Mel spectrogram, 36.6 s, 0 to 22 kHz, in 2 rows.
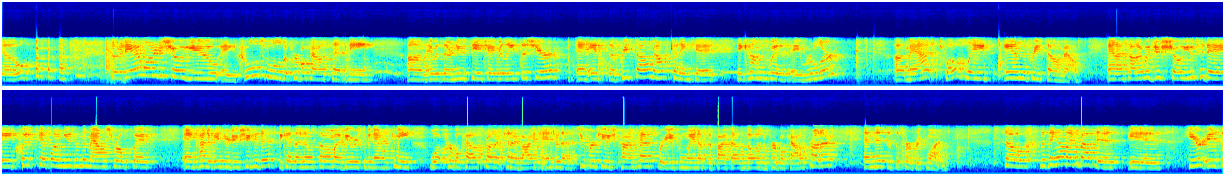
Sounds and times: Speech: 0.0s - 0.5s, 1.6s - 12.7s, 13.4s - 32.6s, 33.3s - 36.6s.

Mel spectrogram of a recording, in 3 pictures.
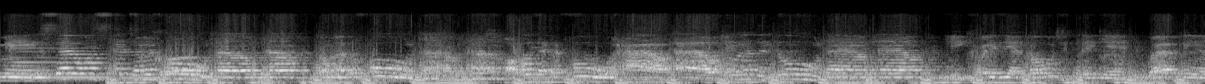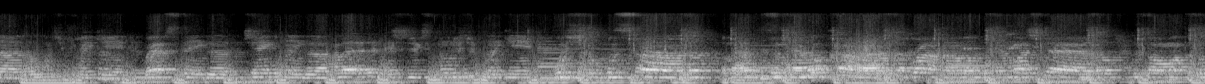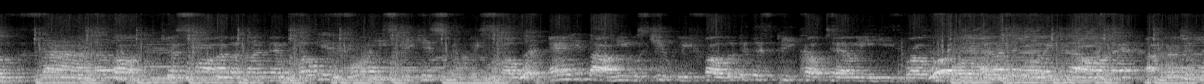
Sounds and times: Music of Latin America: 0.0s - 30.9s, 33.1s - 36.1s.

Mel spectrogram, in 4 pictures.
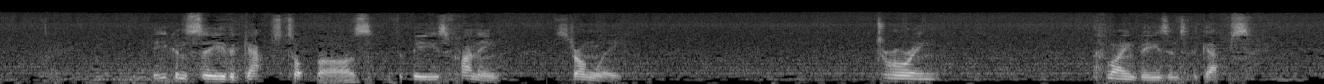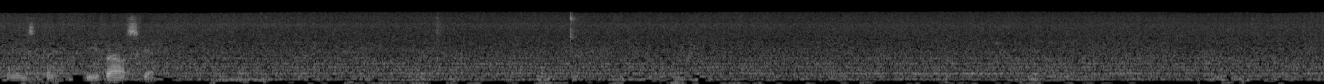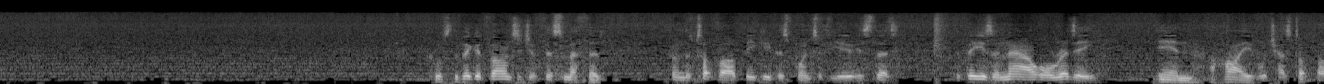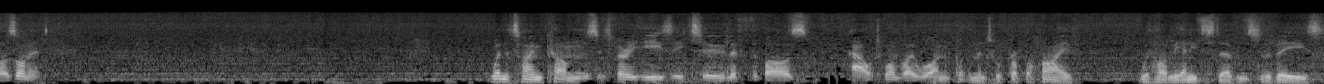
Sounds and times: Bee, wasp, etc.: 0.0s - 52.9s
Fly, housefly: 0.0s - 52.9s.

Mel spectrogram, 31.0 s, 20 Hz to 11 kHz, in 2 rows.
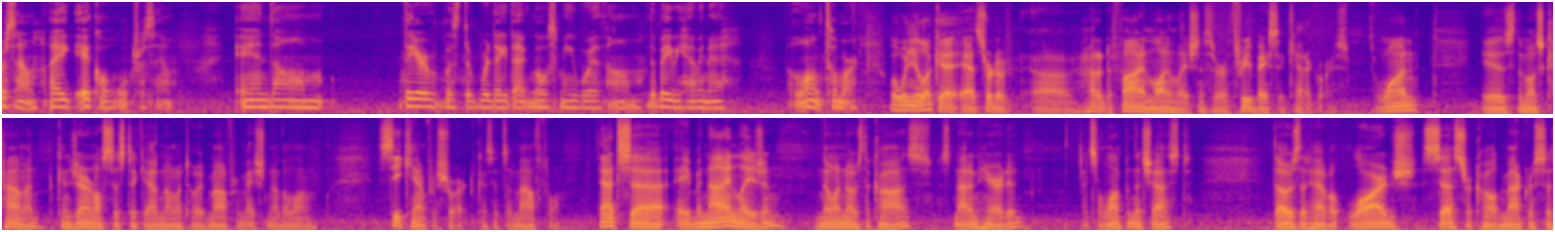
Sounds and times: Speech: 7.9s - 14.2s, 14.8s - 18.7s, 19.3s - 27.4s, 28.2s - 31.0s.

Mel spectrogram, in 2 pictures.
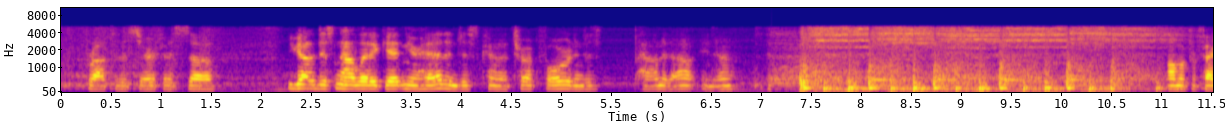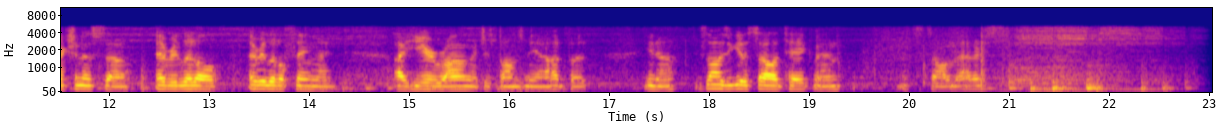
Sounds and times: Music: 0.0s - 2.1s, 7.0s - 17.4s, 20.2s - 23.0s
Speech: 0.2s - 1.6s, 2.2s - 6.8s, 11.1s - 16.8s, 17.4s - 21.0s.

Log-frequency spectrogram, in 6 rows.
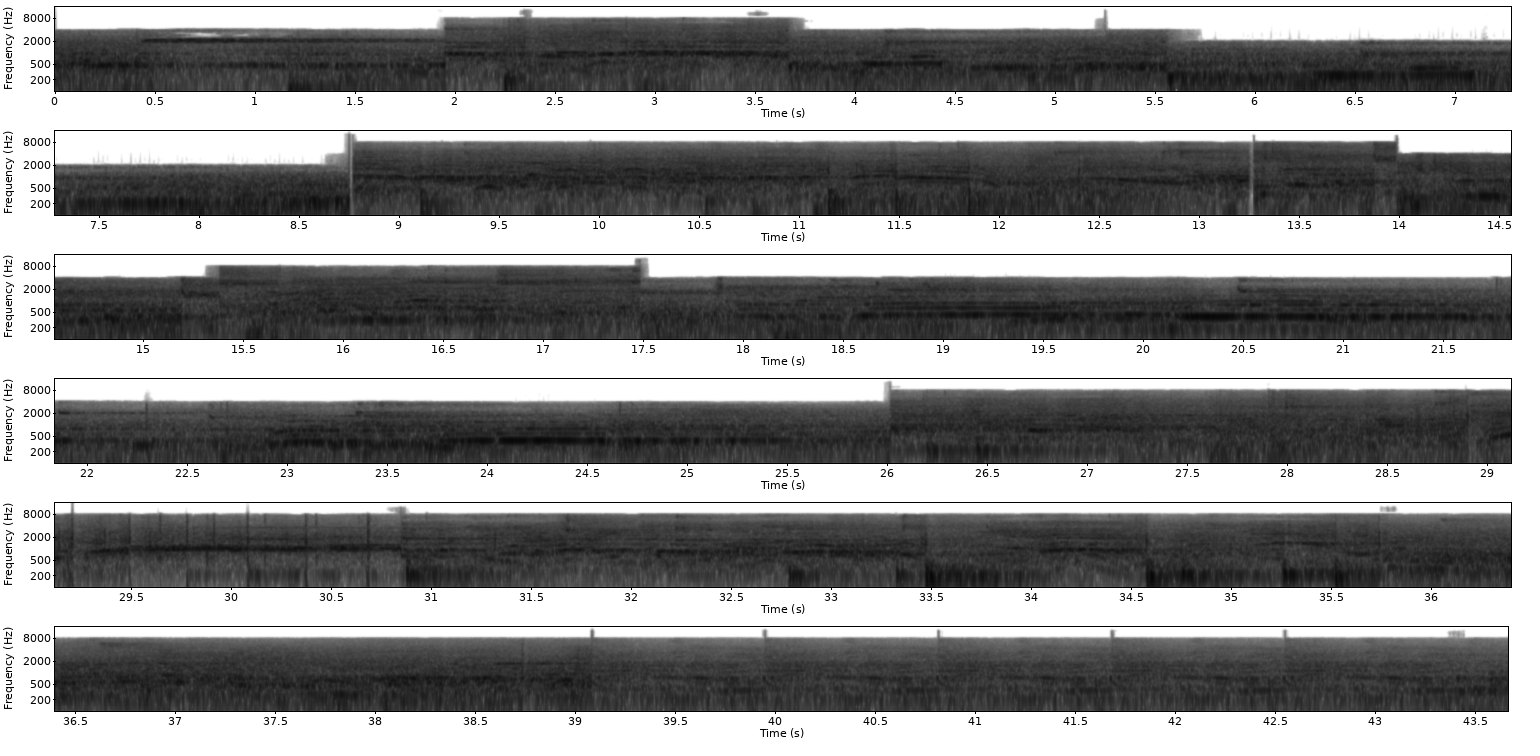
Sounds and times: Speech: 1.9s - 5.4s, 8.8s - 20.8s, 30.8s - 43.6s
Basketball bounce: 10.5s - 12.5s.

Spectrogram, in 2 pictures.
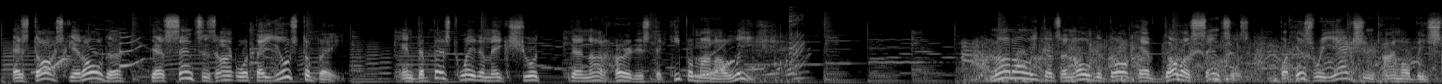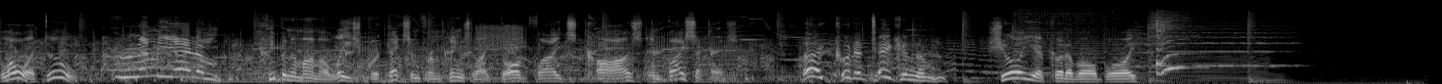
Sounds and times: Music: 0.0s - 27.9s
Speech: 0.1s - 3.4s, 4.0s - 7.8s, 9.9s - 21.8s, 22.4s - 25.8s.

